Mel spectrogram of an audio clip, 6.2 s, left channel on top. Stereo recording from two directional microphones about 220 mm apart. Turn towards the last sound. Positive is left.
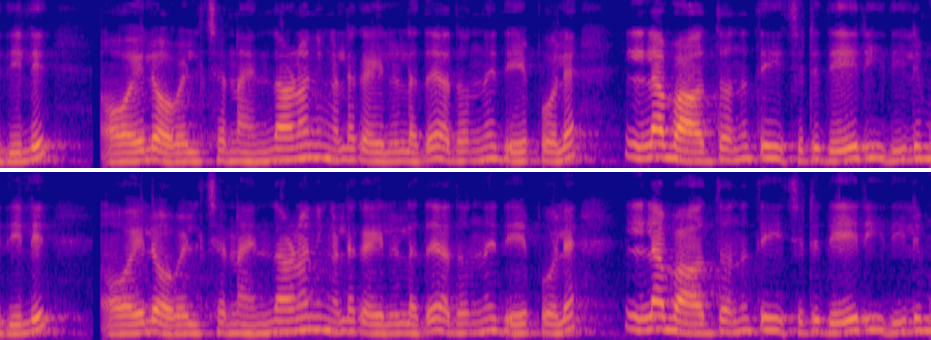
turn(degrees=5)  # may be behind; listen again after turning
